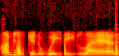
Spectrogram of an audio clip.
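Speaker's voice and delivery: confident, self-assured, everything-handled tone. Asked for an impersonation, doing the husband's line: imitating her husband. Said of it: "how do you do your impersonation?".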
